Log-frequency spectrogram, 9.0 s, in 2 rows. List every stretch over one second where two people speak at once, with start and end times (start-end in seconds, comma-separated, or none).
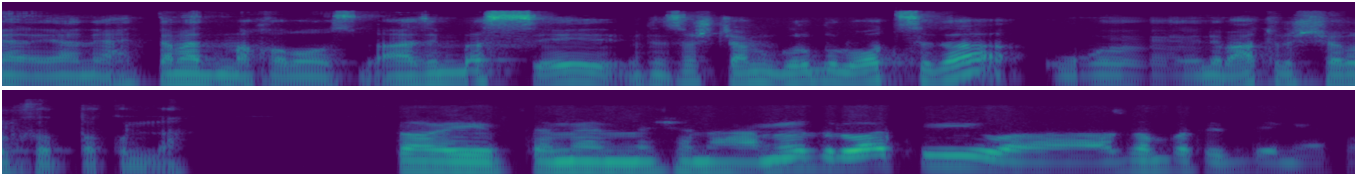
none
